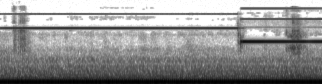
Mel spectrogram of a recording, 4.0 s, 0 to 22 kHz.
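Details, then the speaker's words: Zoll monitor defibrillator charging after energy selection (maximum 200 joules) by pressing the charge button: steady high electronic tone over a low hum, stepping to a new pitch partway through, before a shock. "so you can select your energy so you can charge it you just hit the charge button"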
